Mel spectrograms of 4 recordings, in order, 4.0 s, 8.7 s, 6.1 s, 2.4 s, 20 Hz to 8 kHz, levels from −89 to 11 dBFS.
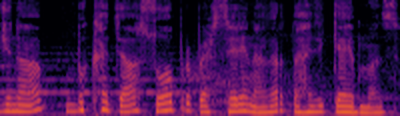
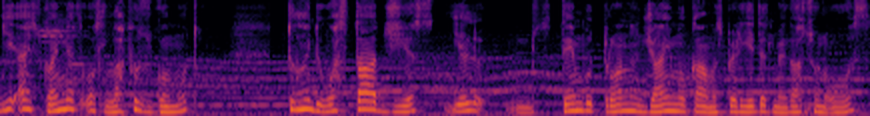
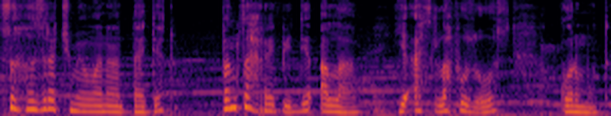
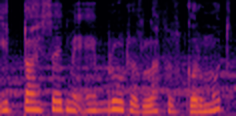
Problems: constant background noise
